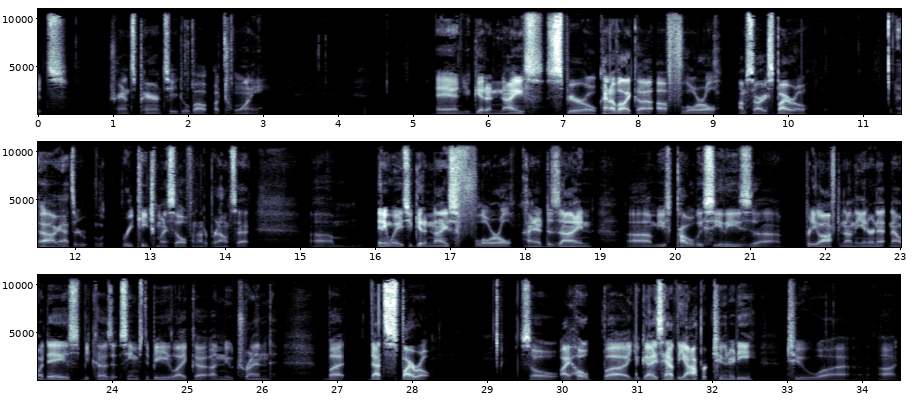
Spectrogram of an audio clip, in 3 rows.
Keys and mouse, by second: 1.6-2.5 typing, 3.7 click, 27.3-30.2 middle drag, 30.5 click, 33.4 click.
